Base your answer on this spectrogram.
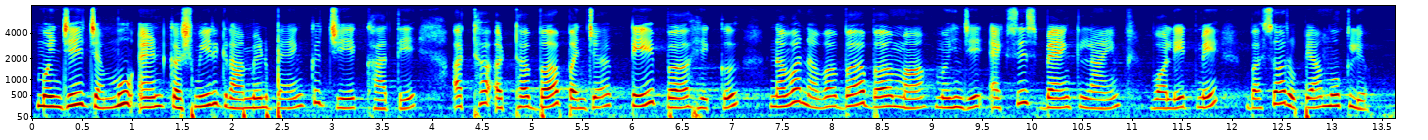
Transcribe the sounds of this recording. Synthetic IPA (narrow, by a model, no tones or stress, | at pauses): mʊ̃ɦɪ̃ɲd͡ʑed͡ʑɐmːuʔɛ̃ːɳɖkɐʃmiːɾɡɾaːmɪɽbɛ̃ːŋkd͡ʑeːkʰːaːt̪e | ɐʈʰə̆ʔɐʈʰə̆bɐpɐ̃ɲd͡ʑə̆ʈebɐɦɪkʊ̆ | nɐʋənɐʋəbɐbɐmãmʊ̃ɦɪ̃ɲd͡ʑeʔɛːkseːsbɛ̃ːŋklaːɪmʋɔːleːʈmẽ | bɐsɔɾʊpijamoːklijoː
